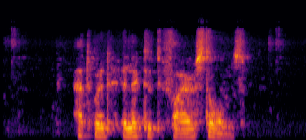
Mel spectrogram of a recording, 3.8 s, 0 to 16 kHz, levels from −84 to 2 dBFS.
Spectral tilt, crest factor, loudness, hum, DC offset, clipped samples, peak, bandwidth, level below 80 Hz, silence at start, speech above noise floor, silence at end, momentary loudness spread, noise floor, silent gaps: -4 dB/octave; 20 dB; -18 LUFS; none; under 0.1%; under 0.1%; -2 dBFS; 7.6 kHz; -60 dBFS; 0.9 s; 42 dB; 0.75 s; 10 LU; -60 dBFS; none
